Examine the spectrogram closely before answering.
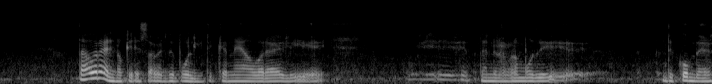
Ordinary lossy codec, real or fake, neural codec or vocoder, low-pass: none; fake; codec, 16 kHz, 4 kbps, FunCodec, trained on LibriTTS, 50 frames a second; 7.2 kHz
